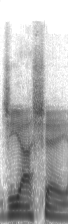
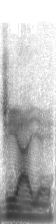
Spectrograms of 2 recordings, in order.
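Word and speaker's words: 迦叶: In the past, sometimes we pronounced it Jiashe and sometimes Jiaye, but in Sanskrit it seems it's pronounced Jiaye. In that case, Jiaye should be fine. In China, it's commonly pronounced Jiashe.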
